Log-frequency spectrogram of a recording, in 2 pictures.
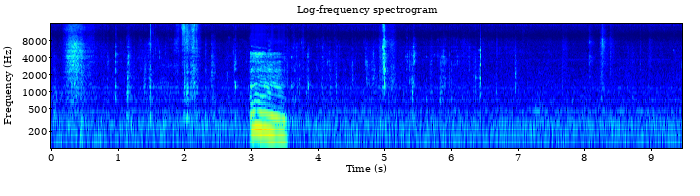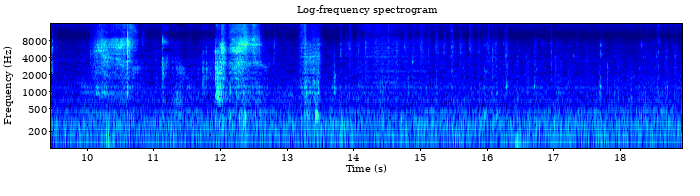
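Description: Close-up eating sounds of soup dumplings being bitten and chewed: soft wet, squishy mouth sounds with scattered small clicks and a couple of short wet bursts around ten and twelve seconds in. About three seconds in, a short falling "mm" hum from the eater is the loudest sound.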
